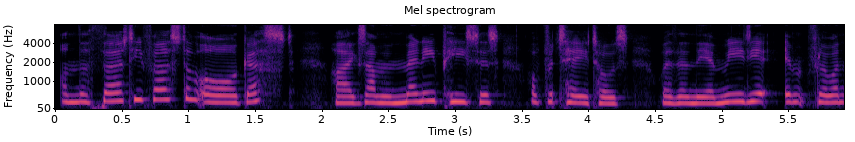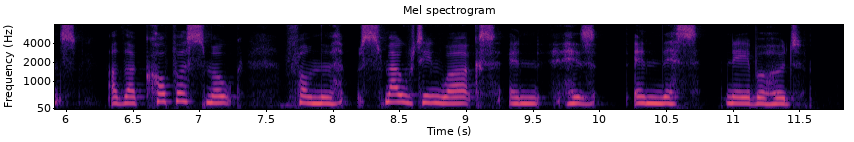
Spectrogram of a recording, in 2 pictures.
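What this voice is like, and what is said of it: Put-on Welsh accent reading aloud. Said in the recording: “Good accent.”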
